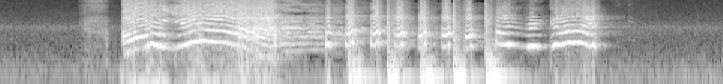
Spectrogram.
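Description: A young woman laughs loudly and shrieks close to a microphone.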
